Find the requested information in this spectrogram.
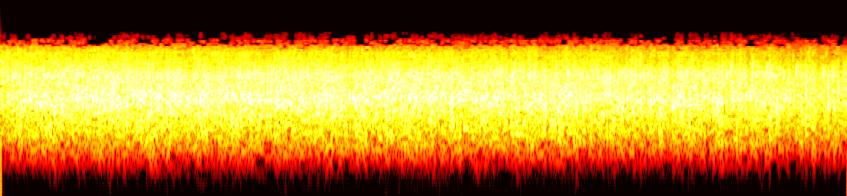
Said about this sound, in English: And now you can all sit back and relax and join me in well-earned applause for Richard Widmark, Paul Douglas and Joyce McKenzie.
